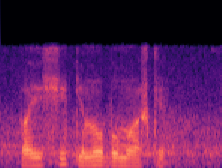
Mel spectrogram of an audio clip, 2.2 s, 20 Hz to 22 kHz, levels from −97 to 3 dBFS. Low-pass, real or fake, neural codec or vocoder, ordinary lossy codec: 7.2 kHz; real; none; Opus, 16 kbps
